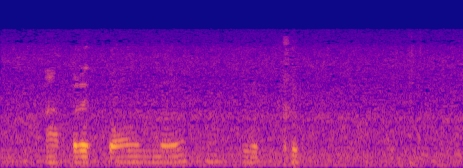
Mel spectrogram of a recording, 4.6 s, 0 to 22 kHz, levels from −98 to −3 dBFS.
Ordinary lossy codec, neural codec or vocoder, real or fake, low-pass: AAC, 32 kbps; none; real; 10.8 kHz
